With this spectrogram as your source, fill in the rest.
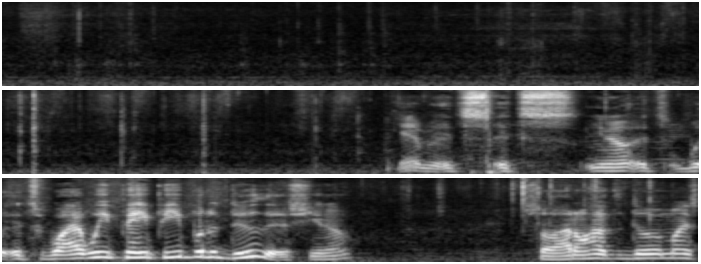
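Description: Trading cards rustle and click softly as hands flip through them.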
